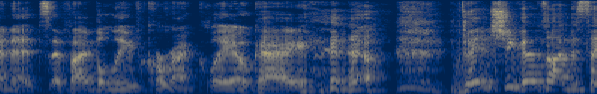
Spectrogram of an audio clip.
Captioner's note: laughs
